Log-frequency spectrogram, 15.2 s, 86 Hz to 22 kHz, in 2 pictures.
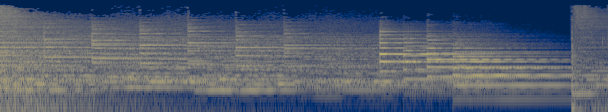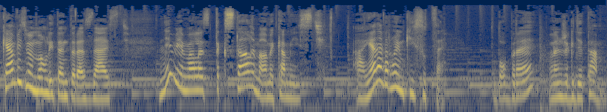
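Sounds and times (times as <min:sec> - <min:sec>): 
church bells ringing: 0:00.0 - 0:09.0
speech: 0:07.7 - 0:15.1.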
